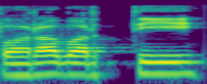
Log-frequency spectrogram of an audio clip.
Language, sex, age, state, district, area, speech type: Odia, male, 18-30, Odisha, Subarnapur, urban, read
